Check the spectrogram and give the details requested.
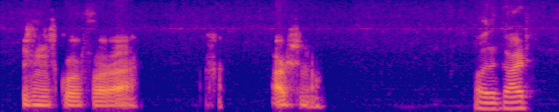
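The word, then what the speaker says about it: Ødegaard: I think Saka is gonna score, and Udegaard, aka Udegaard, is gonna score for Arsenal. Odegaard. Udegaard, as our friend Gary and Tony likes to say, even though Tony says it's the wrong pronunciation, it's Udegaard.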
